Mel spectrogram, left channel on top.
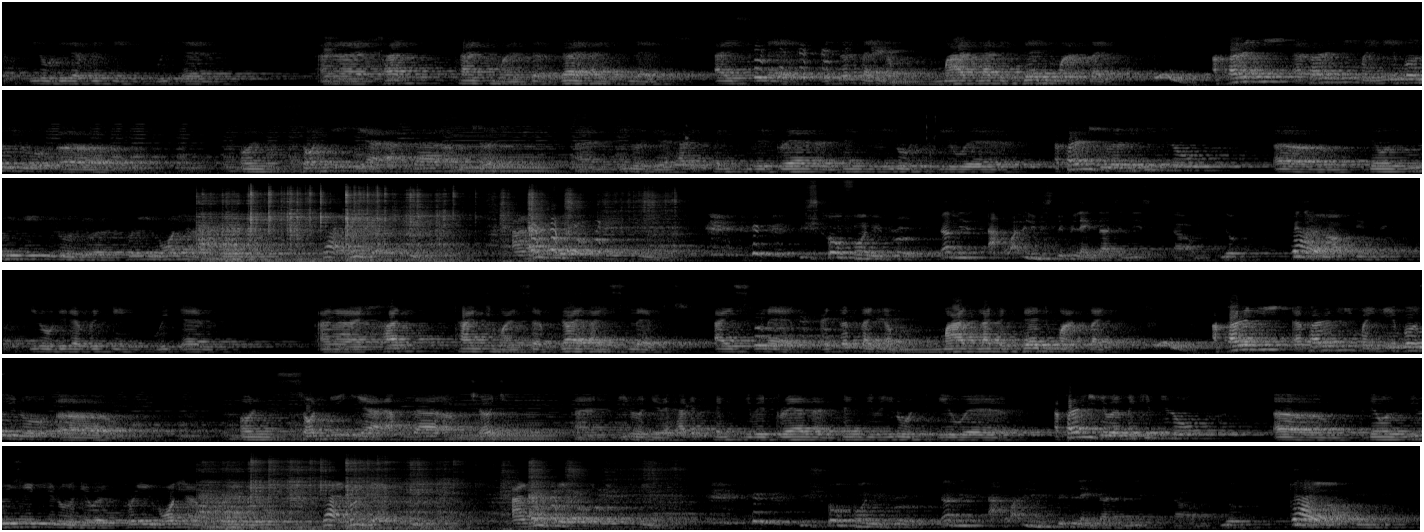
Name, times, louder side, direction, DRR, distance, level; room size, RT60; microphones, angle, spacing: voice 1, 0.0-2.1 3.1-4.1 4.5-6.9 7.1-7.9 8.2-11.5 12.2-15.6 16.6-19.3 19.9-24.3 24.8-26.4 26.9-31.2 31.5-32.7 33.5-34.1 34.4-34.5 34.7-35.0 41.3-41.8, right 2 dB, 60° right, 2 dB, 1.9 m, -40 dB
voice 2, 3.2-3.5 7.5-9.1 11.5-12.0 21.0-21.3 23.4-23.5 32.0-32.2 33.4-34.6 35.4-40.9 41.3-42.4, left 2 dB, 60° left, 5 dB, 1.4 m, -44 dB
sound 1, 14.3-20.5, left 1 dB, 85° left, 2.6 m, -51 dB
sound 2, 30.3-35.2, left 4 dB, 40° left, 2.0 m, -40 dB
16.5 x 14.5 x 3.4 m, 2.5 s
head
